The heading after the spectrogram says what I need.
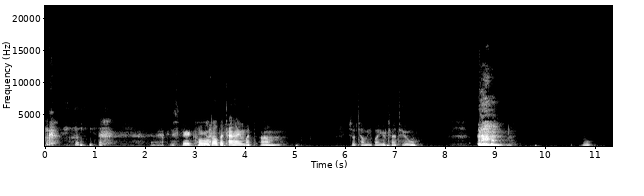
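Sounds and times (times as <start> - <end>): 
speech: 2.8 - 4.8, 6.1 - 7.6, 8.6 - 9.4, 10.8 - 11.0
cough into a hand: 8.6 - 9.4.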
